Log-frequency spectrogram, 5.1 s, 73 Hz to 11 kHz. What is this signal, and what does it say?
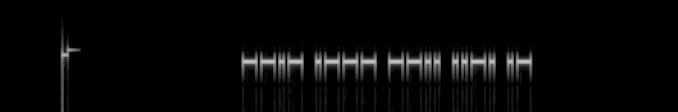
Morse code, heard as a keyed tone, about 36 wpm, 700 Hz. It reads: QJZFA
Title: Code Groups - 5 Letters - 35wpm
